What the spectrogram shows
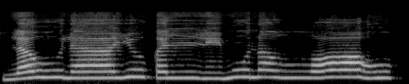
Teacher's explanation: मु लंबा नहीं करना मीम पेश मु है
